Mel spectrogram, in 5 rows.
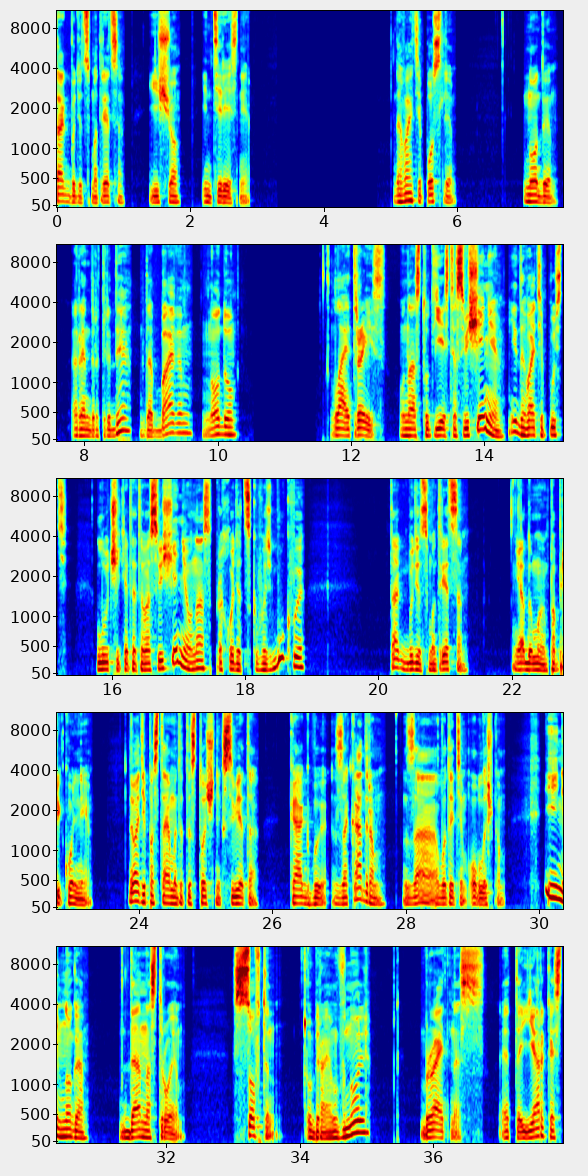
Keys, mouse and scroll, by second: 9.2 space, 10.5-11.8 typing, 12.0 Return, 16.4 ctrl+middle click.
